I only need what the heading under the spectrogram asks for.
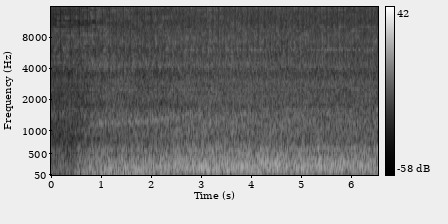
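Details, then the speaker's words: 1985 Jaguar XJS V12 sitting unused for 30 years, first start after getting the injectors working, oil pressure light out: rough, uneven idle with a lumpy beat and missing pulses, like several cylinders not firing; misfire. "I'm going to let it run for a minute or so see what happens see if it uh picks up or maybe we gain a cylinder or so a"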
